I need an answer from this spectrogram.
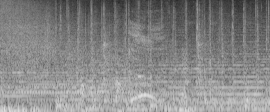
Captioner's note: gasping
